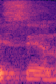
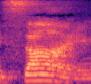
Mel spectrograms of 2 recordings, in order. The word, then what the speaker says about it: sine: SI in you know please don't say sin I might pick on you a little bit all right it is the sine of angle a alright it is spelled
